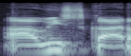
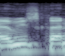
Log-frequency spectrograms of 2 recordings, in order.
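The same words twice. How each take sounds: First: आविष्कार with a long "aa" at the start, "aavishkar"; long first vowel. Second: आविष्कार with a short "a" at the start, "avishkar"; short first vowel. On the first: Teacher giving students the correct form, आविष्कार said with long first "aa". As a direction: open आविष्कार on a full, long "aa". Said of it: "शुद्ध आपका ये लिखा है आविष्कार". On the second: Teacher warning students off the wrong form, आविष्कार said with short first "a". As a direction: open आविष्कार on a short, quick "uh" instead of long "aa". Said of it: "आप ये मत समझना कि आविष्कार होता है".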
